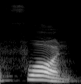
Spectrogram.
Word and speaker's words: fawn: FAWN पढ़ेंगे फॉन, ठीक है।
